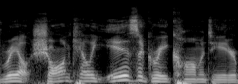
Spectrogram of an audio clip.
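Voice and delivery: ordinary talk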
